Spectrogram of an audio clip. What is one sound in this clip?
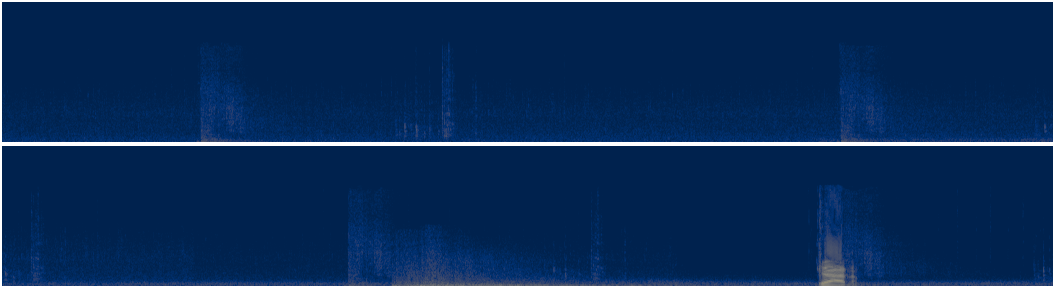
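A sniper rifle fires sharp single shots.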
